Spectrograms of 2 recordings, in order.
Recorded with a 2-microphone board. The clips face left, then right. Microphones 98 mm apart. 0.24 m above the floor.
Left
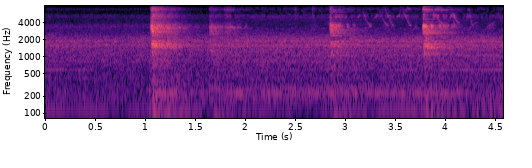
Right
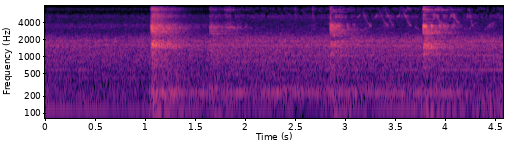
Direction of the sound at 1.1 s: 40° right (ahead or behind).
